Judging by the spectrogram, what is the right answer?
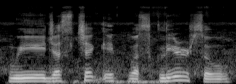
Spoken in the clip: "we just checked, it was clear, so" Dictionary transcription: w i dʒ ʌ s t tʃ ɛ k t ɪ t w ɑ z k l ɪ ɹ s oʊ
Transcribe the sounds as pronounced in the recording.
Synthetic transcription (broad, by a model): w i dʒ ʌ s t tʃ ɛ k ɪ t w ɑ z k l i ɹ s oʊ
